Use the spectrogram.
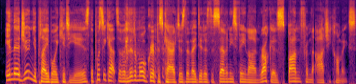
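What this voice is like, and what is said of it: Put-on British accent. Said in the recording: “I'm doing a British accent just to pep it up a little bit.”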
